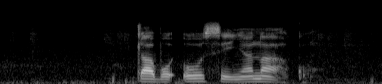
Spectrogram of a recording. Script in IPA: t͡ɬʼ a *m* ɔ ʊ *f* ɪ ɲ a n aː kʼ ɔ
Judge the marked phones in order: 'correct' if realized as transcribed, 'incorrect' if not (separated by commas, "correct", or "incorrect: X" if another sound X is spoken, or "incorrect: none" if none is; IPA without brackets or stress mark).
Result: incorrect: b, incorrect: s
